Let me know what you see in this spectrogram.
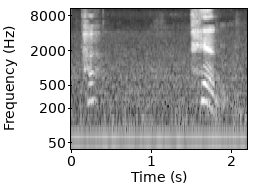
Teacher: the paper will flap when you say the aspirated sound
